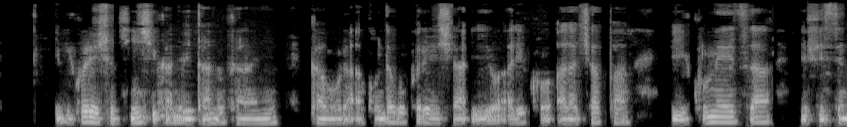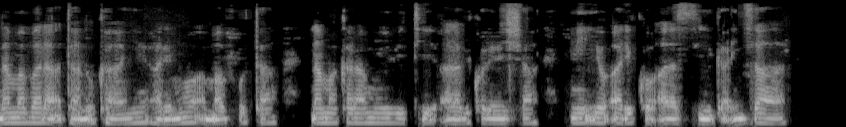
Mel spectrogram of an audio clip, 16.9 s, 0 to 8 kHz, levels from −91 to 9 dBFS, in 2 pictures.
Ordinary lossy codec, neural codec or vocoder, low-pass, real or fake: AAC, 32 kbps; none; 7.2 kHz; real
